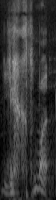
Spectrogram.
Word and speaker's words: Lichtman: tyskt uttal. Verkligen. Lichtman.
